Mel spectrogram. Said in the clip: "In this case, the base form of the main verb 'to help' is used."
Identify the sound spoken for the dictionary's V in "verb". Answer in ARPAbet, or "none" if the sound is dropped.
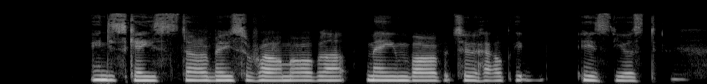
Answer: B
